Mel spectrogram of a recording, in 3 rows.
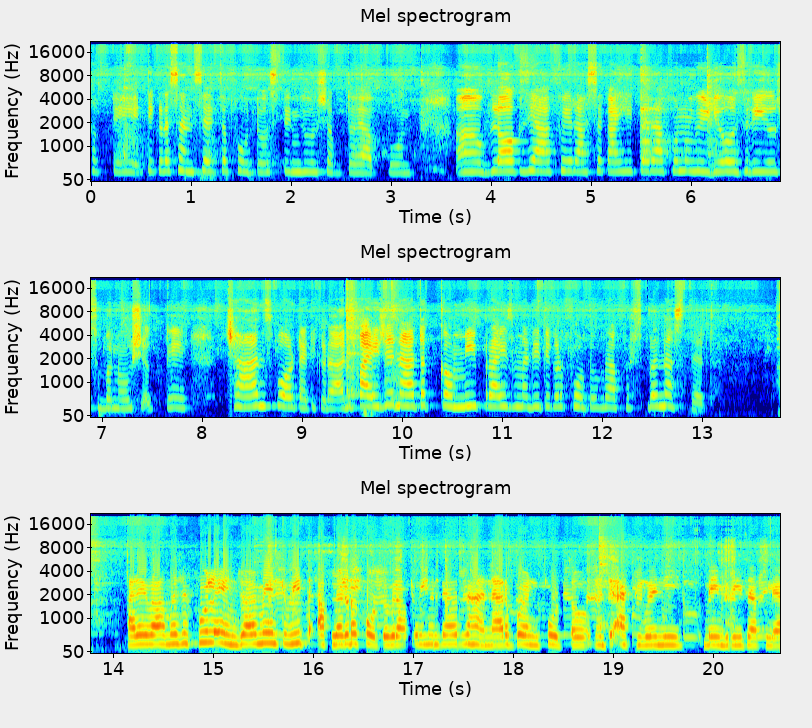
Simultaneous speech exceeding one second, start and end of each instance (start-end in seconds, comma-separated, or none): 15.6-19.1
